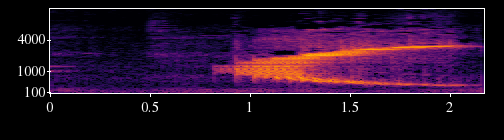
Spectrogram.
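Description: Synthesized audio cue from an equation-sonification program for blind readers, playing the bracket as a finger passes over it: after a short silence, a tone about a second in splits into two slides, one rising and one falling in pitch, tracing the curve of the bracket.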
